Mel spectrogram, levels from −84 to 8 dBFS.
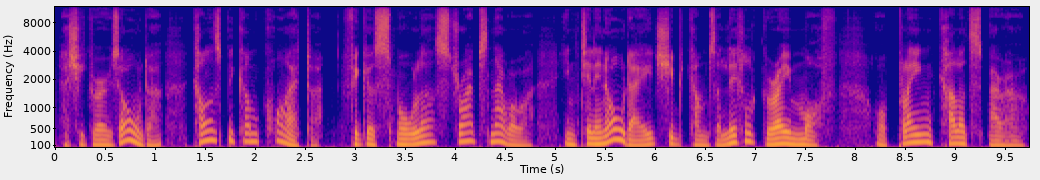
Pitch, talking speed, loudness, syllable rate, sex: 140 Hz, 155 wpm, -19 LUFS, 5.3 syllables/s, male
